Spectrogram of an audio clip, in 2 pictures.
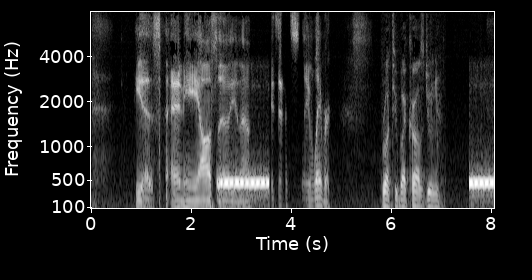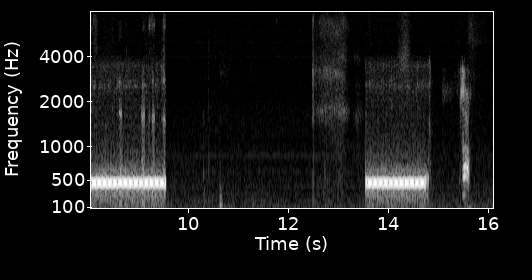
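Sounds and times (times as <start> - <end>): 
speech: 0.9 - 4.9, 5.8 - 7.1
steady electronic telephone tone on a call to voicemail: 2.5 - 3.6, 7.6 - 9.6, 13.6 - 14.8.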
